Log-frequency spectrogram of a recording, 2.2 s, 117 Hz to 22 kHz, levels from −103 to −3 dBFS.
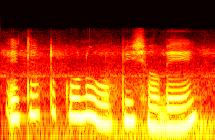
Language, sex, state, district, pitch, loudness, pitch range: Bengali, male, West Bengal, Cooch Behar, 260 Hz, -12 LUFS, 220-290 Hz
